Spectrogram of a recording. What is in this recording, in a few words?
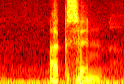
"accent", Catalan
